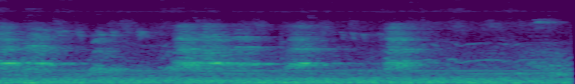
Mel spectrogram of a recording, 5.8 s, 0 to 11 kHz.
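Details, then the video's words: A zebra dove gives soft, burry cooing phrases repeated about once a second, over a steady low background rumble, recorded 25 September 2021. "Zebra Dove"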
